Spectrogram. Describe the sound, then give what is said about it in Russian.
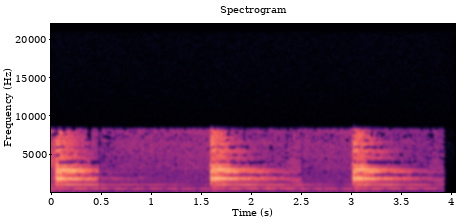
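A church bell tolls slowly at night at the memorial mound to the heroes of Chernobyl in Kyiv, marking the 27th anniversary of the Chernobyl disaster, struck three times about a second and a half apart, each deep, resonant ring humming on and overlapping the next. No voices are heard. “Двадцать семь таких ударов колокола, символизирующих 27-ю годовщину катастрофы, прозвучали в ночь на пятницу в Киеве у мемориального кургана героям Чернобыля.”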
